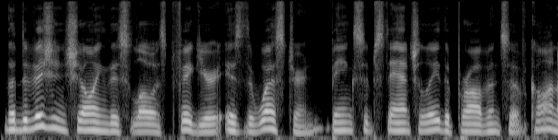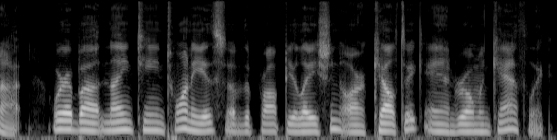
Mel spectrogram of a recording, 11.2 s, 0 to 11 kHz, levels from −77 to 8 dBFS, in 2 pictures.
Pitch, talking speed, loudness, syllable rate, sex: 150 Hz, 145 wpm, -19 LUFS, 5.0 syllables/s, male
